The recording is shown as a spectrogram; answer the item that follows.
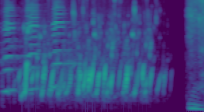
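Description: Cartoon scurrying sound effect: a fast run of short rising blips, about nine a second, which cuts off suddenly about a second and a half in.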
